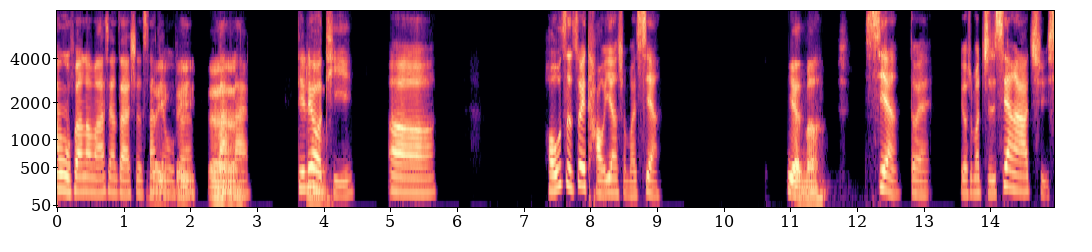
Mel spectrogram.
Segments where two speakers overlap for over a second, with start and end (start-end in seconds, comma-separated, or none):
1.2-2.8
